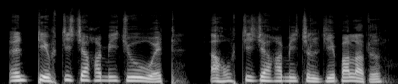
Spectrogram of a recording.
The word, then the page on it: ugjijaqamiju'et: Mi'gmaq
